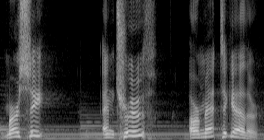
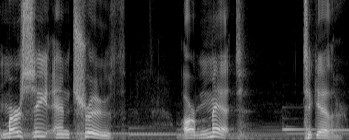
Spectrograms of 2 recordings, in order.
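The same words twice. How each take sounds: First: It is read at a normal pace. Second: It is read slowly and carefully.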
